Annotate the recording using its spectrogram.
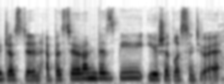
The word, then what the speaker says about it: Bisbee: Bisbee, Arizona. I hope I'm saying that correctly. – It is. It's Bisbee, and it's haunted.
